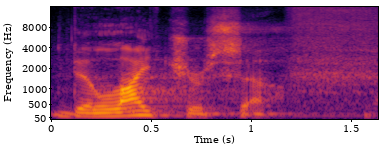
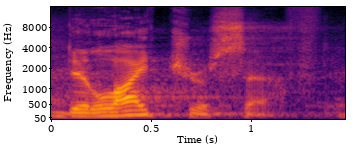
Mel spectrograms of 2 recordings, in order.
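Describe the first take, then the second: First: Delight drawn out and weighted, slow; slow stress on Delight. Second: Delight punched first; stress on Delight. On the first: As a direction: lean on Delight, slow and deliberate. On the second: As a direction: hit Delight, then let yourself fall. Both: Shown as a demonstration. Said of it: "like I say it".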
